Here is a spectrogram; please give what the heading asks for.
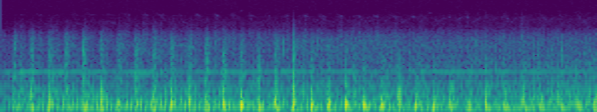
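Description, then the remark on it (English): A helicopter makes passes over the trees, its rotor beating in a fast, steady chop that swells slightly louder midway, with a broad engine roar underneath and no voices. “The next morning, a helicopter was making passes over the trees.”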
